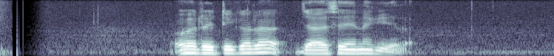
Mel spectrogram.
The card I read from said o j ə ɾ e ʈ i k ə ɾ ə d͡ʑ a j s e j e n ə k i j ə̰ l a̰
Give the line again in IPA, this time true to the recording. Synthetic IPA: o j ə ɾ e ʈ i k ə l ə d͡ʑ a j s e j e n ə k i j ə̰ l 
